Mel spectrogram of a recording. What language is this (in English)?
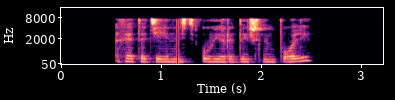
Belarusian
